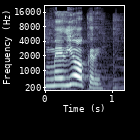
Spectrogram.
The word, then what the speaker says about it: mediocre: Tenemos mediocre. Vamos a dividir mediocre. Mediocre. Ahí está. ¿Dónde ustedes creen que está el acento? ¿Ves? Está en dio.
